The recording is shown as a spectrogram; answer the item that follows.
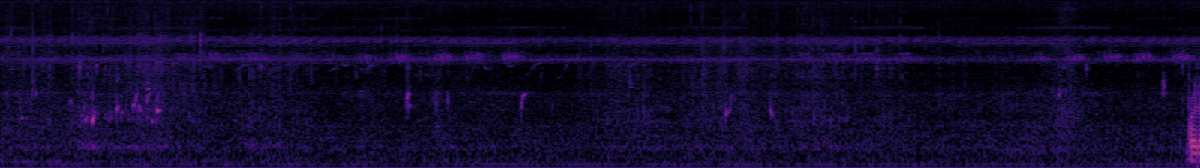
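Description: Steady high-pitched chirring of insects, with a few faint drips of water.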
